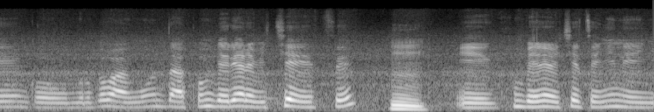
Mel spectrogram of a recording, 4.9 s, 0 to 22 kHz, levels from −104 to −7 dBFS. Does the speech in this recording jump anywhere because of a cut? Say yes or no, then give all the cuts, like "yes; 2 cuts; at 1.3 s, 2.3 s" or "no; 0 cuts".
no; 0 cuts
